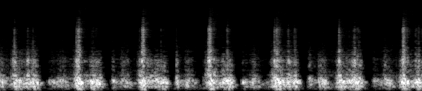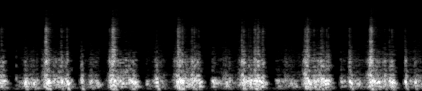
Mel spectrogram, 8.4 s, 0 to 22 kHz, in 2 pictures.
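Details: Heart recorded at position P while moving from supine to standing, rate 78–102 bpm. Regular sounds with a rough mid-systolic murmur filling the gap after each first sound, changing with posture; a brief continuous murmur and an S2 murmur are also noted.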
